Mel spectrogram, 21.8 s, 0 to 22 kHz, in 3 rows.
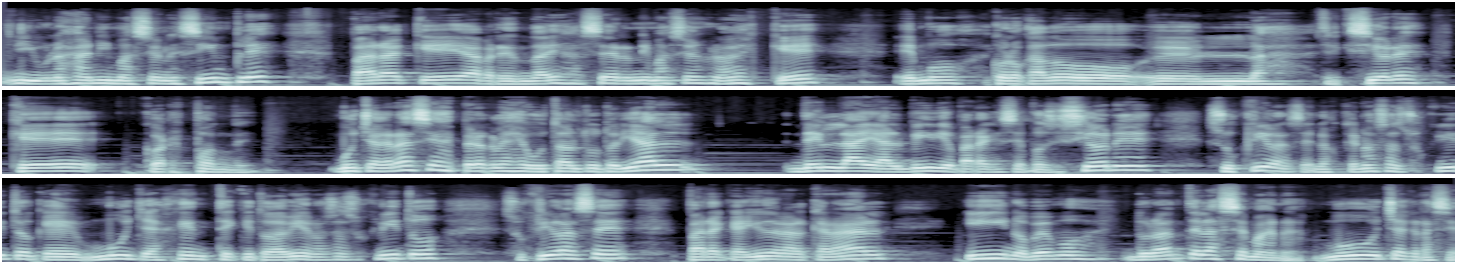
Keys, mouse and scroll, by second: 3.9 right click, 6.1-6.7 drag, 7.6 g, 12.7 ctrl+z, 15.2 right click, 18.8 z, 21.3 a.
